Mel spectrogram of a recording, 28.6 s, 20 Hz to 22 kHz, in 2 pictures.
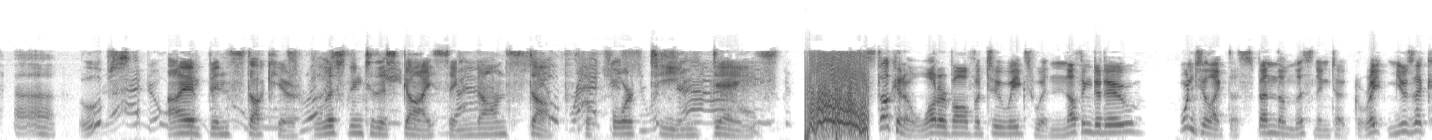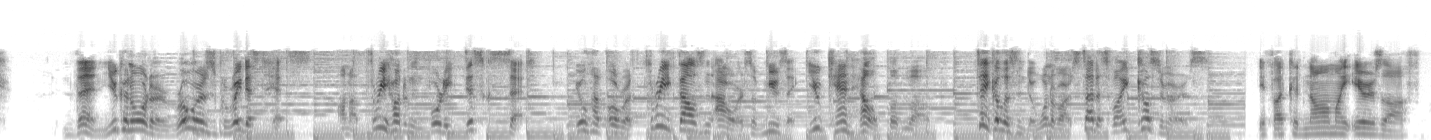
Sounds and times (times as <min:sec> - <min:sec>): Speech: 0:00.2 - 0:07.9, 0:08.7 - 0:14.4, 0:15.0 - 0:26.4, 0:27.0 - 0:28.6
Music: 0:15.4 - 0:26.8.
